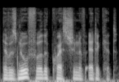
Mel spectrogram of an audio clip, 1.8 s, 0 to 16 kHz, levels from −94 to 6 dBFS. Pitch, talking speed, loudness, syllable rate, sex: 105 Hz, 235 wpm, -17 LUFS, 7.8 syllables/s, male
